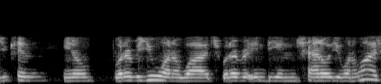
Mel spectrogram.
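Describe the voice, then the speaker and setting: Speaking very fast, a man uses a high-pitched voice. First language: Punjabi. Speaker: wrestling media creator. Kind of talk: casual chat.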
